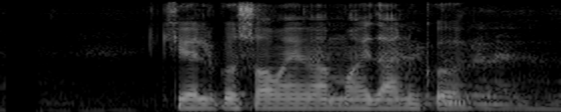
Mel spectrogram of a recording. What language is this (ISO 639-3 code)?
nep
